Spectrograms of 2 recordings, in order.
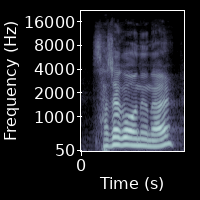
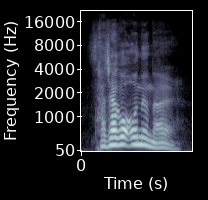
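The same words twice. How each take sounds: The two takes are said the same way.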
